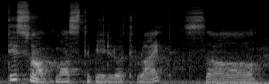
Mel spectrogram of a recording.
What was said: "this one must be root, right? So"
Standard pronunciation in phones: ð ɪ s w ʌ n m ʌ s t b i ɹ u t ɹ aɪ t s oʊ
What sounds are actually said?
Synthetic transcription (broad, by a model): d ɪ s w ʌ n m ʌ s t b i l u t ɹ aɪ t s oʊ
